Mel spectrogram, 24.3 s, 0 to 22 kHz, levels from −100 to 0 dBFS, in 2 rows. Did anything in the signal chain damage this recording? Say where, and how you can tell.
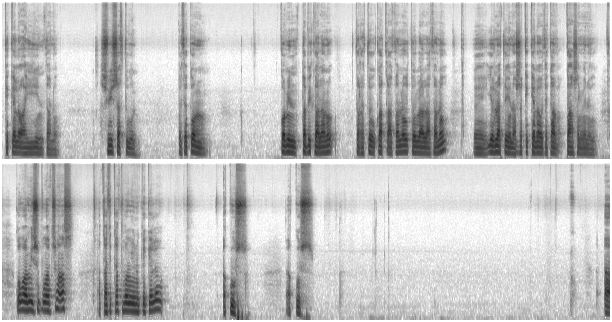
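Yes, at the driver or buffer stage. Three abrupt jumps in the speech land at 9.4 s, 10.28 s (between "natei no" and "a kekeleo te ka") and 11.52 s (just after "a kekeleo te ka"), with no gap of silence. The likely cause is a dropped buffer (overrun): capture fell behind, the hardware overwrote unread samples, and the surviving audio was spliced together, losing about 40 ms, about a tenth of a second, and about 40 ms respectively.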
